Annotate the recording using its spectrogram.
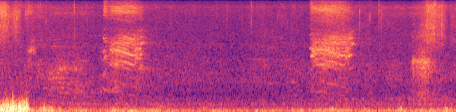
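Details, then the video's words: Squirrel giving two short, harsh, raspy, duck-like calls spaced about two and a half seconds apart, with a faint third near the end, over quiet outdoor background. "Squirrel making funny sounds"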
